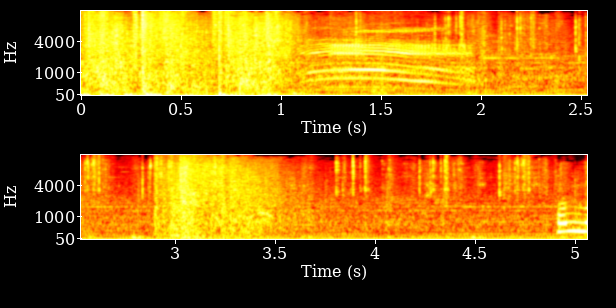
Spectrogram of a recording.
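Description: A revolver clicks as it is reloaded.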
